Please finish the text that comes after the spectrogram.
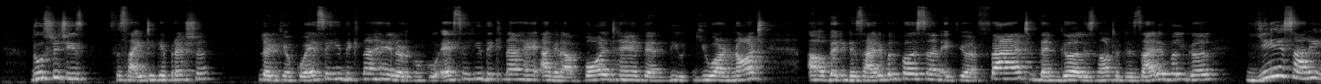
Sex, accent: female, native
